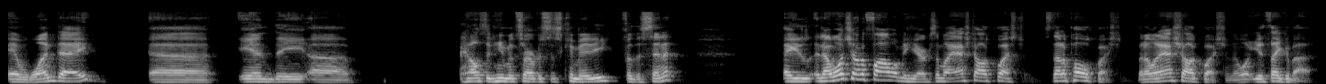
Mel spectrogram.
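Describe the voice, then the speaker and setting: A man giving a motivational advocacy talk, emphatic and folksy, often repeating phrases for weight. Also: mid-range voice. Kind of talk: motivational presentation to a group.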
